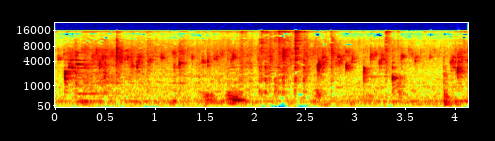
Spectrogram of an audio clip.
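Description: Green plantain pieces sizzling and crackling as they fry in hot oil in a pot, with a metal utensil scraping and clinking against the pot as they are turned.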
